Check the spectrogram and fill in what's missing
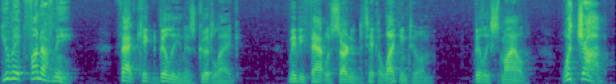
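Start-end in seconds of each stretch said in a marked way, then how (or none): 0.0-1.0 high, loud offended cry; indignant Fat. A narrator's reading. Fat offended by Billy's mimicry, high indignant cry. 7.0-7.6 high, loud quick question; Fat asking. A narrator's reading. Fat pressing Billy about Jack, high voice.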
